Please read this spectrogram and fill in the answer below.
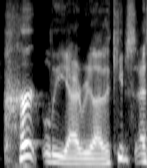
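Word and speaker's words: Kirtley: Kirkley. It's actually Kurtley.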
